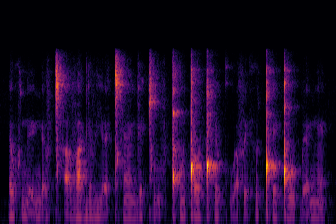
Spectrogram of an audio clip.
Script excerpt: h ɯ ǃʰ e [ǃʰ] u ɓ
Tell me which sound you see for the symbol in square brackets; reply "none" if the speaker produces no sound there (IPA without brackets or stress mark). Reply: ǃ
